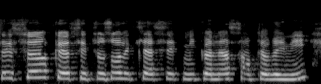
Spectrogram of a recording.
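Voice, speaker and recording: A woman's high-pitched voice with a Quebec accent and a bright, sharp tone. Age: 70s. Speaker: travel agent. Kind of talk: presentation. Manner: hesitant with many fillers.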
